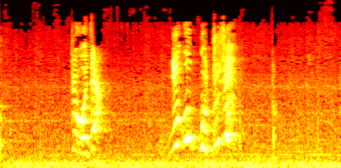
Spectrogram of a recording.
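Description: A young woman speaks in a tearful, shaky voice.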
